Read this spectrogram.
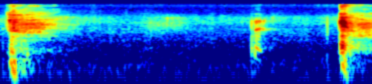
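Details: A young child sick with fever, cough and shortness of breath gives two to three short, dry coughs with quiet gaps between.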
